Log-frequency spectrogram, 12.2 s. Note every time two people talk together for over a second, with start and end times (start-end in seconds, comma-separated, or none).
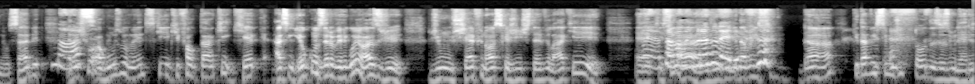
8.0-9.3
